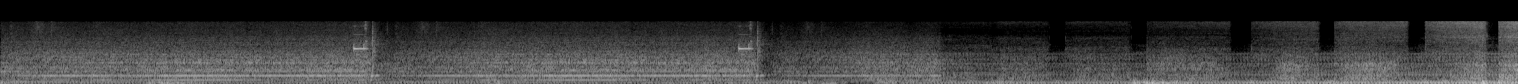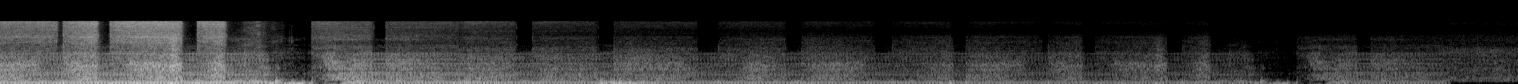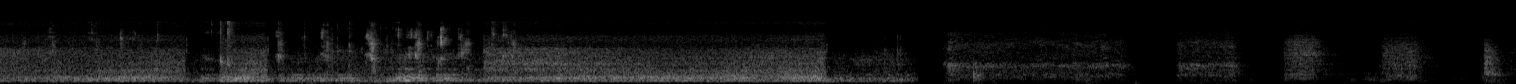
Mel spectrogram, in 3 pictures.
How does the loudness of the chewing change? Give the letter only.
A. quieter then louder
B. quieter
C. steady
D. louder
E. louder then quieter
D.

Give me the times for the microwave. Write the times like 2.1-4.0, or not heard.
0.0-9.4.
